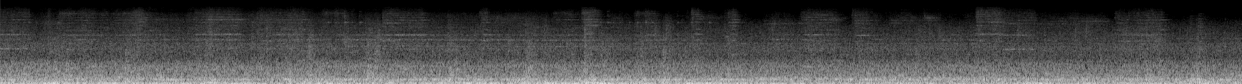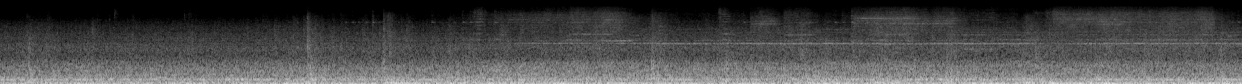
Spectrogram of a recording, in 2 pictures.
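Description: Class 142 train running in the Train Sim World video game on the Blackpool branch to Preston, a steady rumbling drone of the railcar with faint wheel squeal and rail clatter throughout, no talking.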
